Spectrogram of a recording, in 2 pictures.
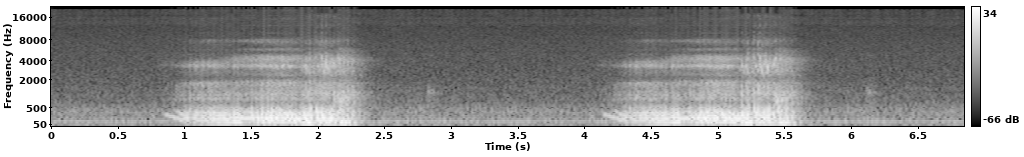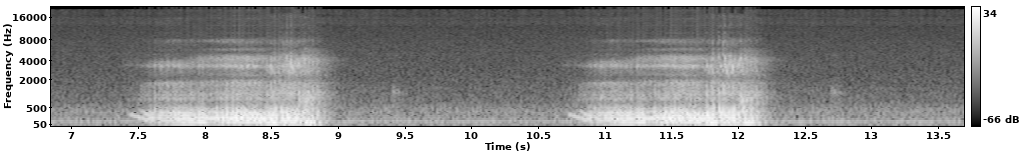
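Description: Regular, loud rumbling snores on each breath, about 18 a minute, with quiet pauses between them in a small room.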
